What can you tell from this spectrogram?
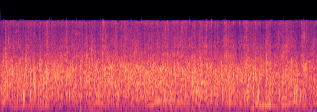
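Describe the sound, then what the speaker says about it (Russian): A concert audience in a hall claps steadily for the full stretch, a dense, even wash of applause with no break. "Аплодируем."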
